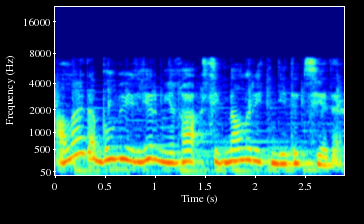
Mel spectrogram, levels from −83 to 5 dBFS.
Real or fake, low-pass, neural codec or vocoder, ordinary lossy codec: real; 7.2 kHz; none; none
